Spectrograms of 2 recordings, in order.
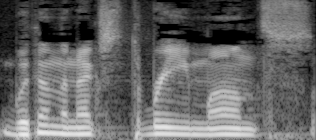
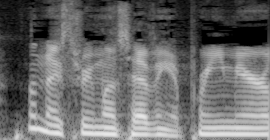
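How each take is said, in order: First: Slow, deliberate. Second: Quick, offhand. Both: Shown as a demonstration. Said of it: "cast and crew is all breathing a sigh of relief".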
